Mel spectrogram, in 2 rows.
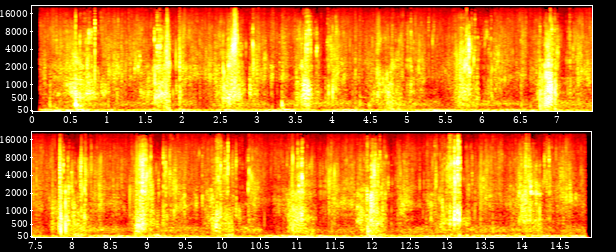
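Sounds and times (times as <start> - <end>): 
blood squish: 0.1 - 14.9.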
